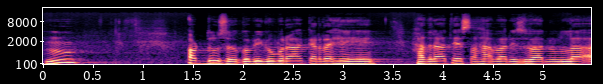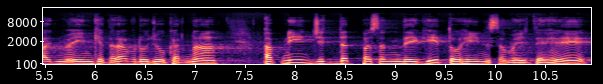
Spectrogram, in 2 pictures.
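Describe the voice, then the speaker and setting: Preaching with emphasis in a hall full of long reverb, a middle-aged man speaks in a fairly even, higher-than-usual voice. He lifts it further to dramatize the phrases and examples he quotes.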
